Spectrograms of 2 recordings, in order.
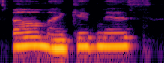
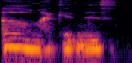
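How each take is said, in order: First: Said in the usual way. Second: Breathless whispered gasp; awed whisper. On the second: Real, not acted. Streamer overwhelmed by viewer's gift, whispering.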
